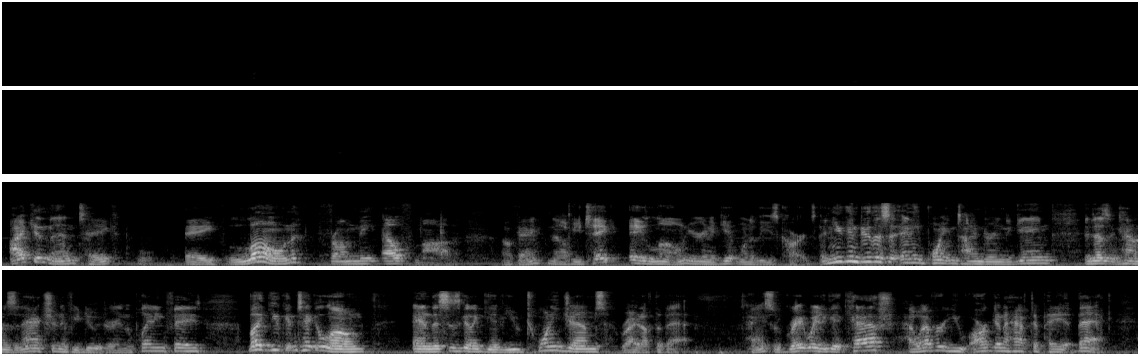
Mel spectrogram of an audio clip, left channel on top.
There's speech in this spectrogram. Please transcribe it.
I can then take a loan from the elf mob. Okay, now if you take a loan, you're going to get one of these cards. And you can do this at any point in time during the game. It doesn't count as an action if you do it during the planning phase, but you can take a loan, and this is going to give you 20 gems right off the bat. Okay, so great way to get cash. However, you are going to have to pay it back,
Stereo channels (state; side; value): silent; left; 57 dB below the other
